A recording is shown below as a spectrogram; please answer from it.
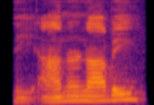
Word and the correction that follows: Ahnenerbe: Is that how you say it? – The Ahnenerbe.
